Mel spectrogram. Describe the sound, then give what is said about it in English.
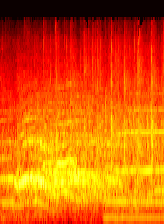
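Sparse, scattered clapping from a small concert audience, steady over a few seconds, with a murmur of crowd voices and some vocal tones mixed in underneath. “I'd like to thank you for your scattered applause.”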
